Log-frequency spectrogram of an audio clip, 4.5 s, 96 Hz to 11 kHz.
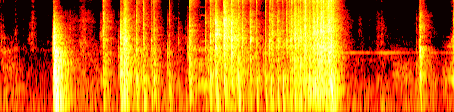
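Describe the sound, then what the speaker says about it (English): Tarot cards are shuffled close up during a live reading, several quick riffling bursts that build into a longer dense flurry, then stop, followed by a few faint soft taps. "5 shuffles for Natasha"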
